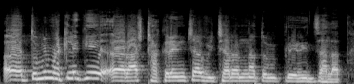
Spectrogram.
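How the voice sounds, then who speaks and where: High-voiced male news interviewer. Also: sing-song, fast talker, darkish tone. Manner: probing, leading questions.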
